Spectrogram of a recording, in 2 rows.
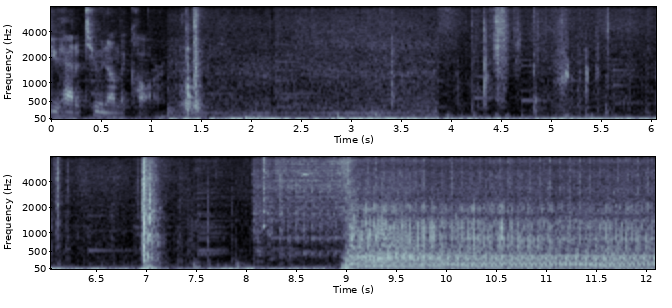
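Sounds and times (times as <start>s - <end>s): loud thump: 6.9s - 7.2s
car engine starting and idling: 8.0s - 12.0s.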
